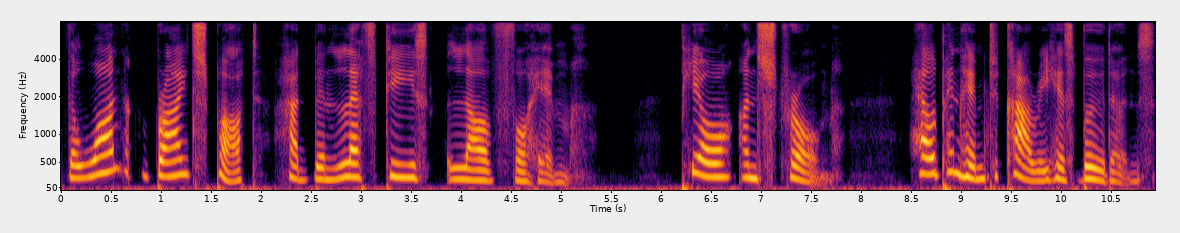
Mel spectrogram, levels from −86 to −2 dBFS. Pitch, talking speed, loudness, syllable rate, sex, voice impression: 220 Hz, 105 wpm, -18 LUFS, 3.0 syllables/s, female, feminine, middle-aged, powerful, muffled, halting, raspy, slightly friendly, slightly reassuring, strict, sharp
